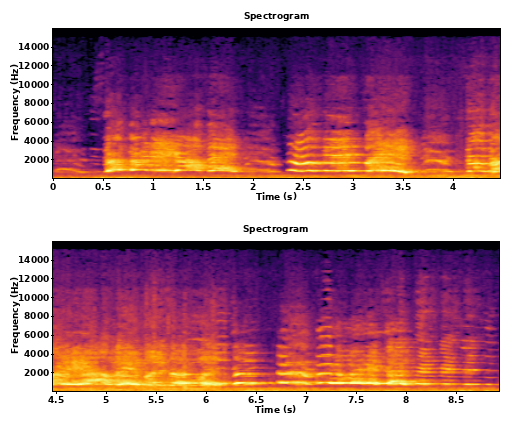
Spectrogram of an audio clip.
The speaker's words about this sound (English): And, like, remember how I explained there's a difference between, oh, haunted house scream, and I am about to die scream? Well, I believe that this is more of a I'm about to die scream.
